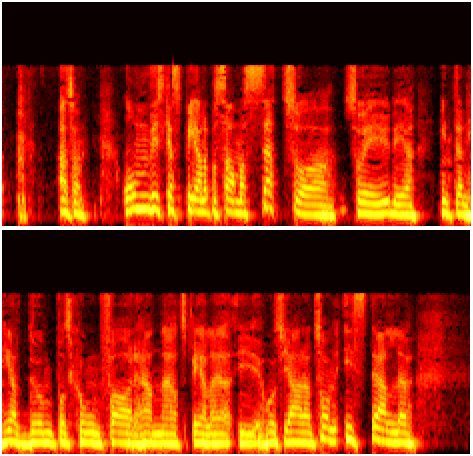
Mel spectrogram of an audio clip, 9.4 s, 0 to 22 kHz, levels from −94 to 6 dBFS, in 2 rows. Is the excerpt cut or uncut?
uncut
